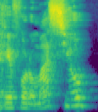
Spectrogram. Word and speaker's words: reformatio: o princípio da non reformatio, a gente coloca com o T, mas lê como se fosse o som do C, é latim. Então escreve reformatio e pronuncia reformatio impejus.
